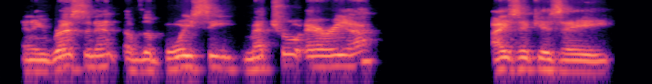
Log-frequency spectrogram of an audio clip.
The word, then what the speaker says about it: Boise: that's true you know it's pronounced with an S not a Z so Boise and we all make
